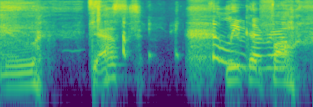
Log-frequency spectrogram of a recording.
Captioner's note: laughing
